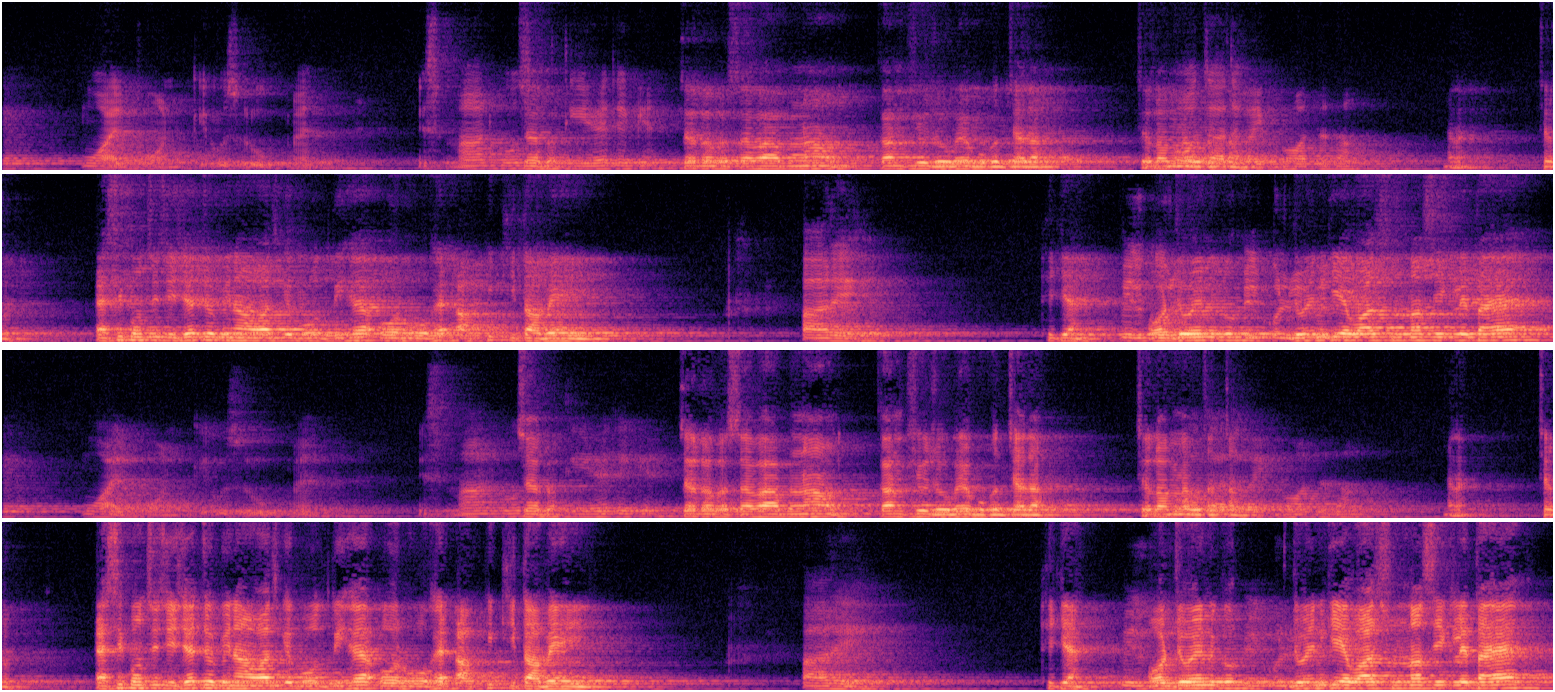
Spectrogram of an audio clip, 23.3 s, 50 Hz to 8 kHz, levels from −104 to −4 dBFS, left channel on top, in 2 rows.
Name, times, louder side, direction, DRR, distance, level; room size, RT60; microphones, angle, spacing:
voice 1, 0.6-2.4 3.1-4.0 4.2-5.0 8.7-10.1 17.6-18.2 20.0-20.5 20.9-21.6, left 1 dB, 75° left, 2 dB, 4.6 m, -33 dB
voice 2, 3.9-4.2 5.1-7.9 8.5-9.3 10.8-11.0 11.6-11.7 12.3-16.1 19.5-19.8 20.2-20.9 21.3-23.1, right 1 dB, 60° right, 6 dB, 2.3 m, -21 dB
30.0 x 17.5 x 9.2 m, 2.3 s
head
